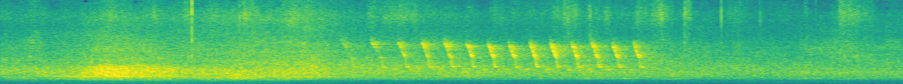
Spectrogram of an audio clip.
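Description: A small bird calling in a rapid run of short, high chirps, about five a second, from about three and a half to six and a half seconds in, over a steady background hiss. A brief swell of broad noise comes about a second in.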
